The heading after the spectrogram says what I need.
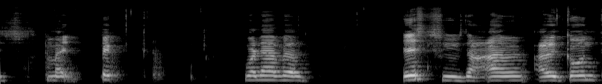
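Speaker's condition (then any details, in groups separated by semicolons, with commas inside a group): Cerebral palsy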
